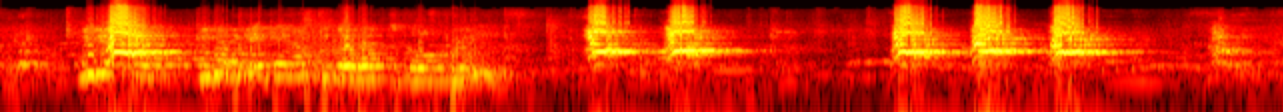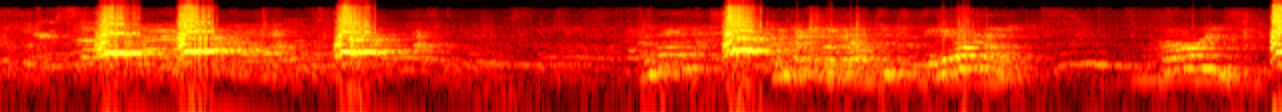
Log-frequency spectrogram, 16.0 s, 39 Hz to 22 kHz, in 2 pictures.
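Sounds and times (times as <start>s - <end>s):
dog barking: 0.6s - 1.2s, 3.6s - 4.7s, 5.6s - 7.8s, 8.6s - 10.8s, 12.5s - 12.9s.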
